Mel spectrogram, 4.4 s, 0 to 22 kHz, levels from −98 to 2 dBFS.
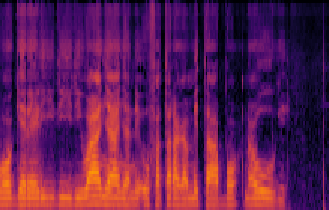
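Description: From start to finish the speech carries plainly audible Opus compression: tones sound rough and grainy rather than swirly, likely from starved bands being filled with folded or noise-like content. The grit suggests roughly 16 kbps, though the top still reaches 20.2 kHz.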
